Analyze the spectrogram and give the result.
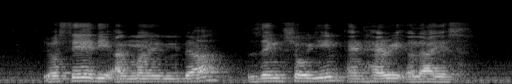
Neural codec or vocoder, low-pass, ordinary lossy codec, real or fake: none; 7.2 kHz; none; real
